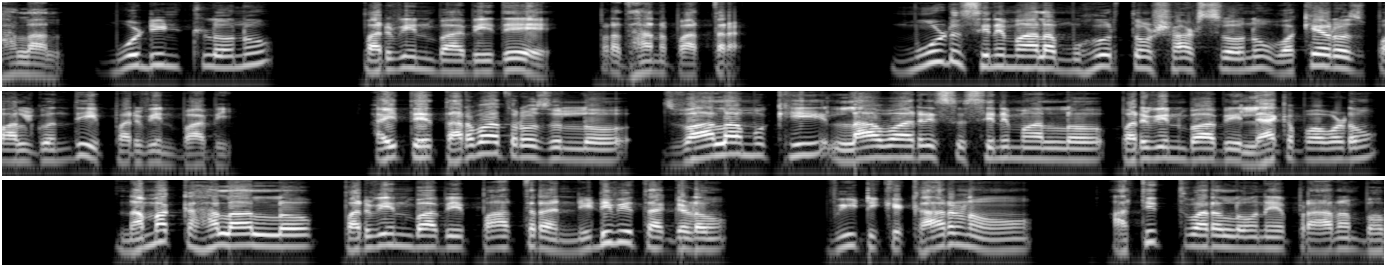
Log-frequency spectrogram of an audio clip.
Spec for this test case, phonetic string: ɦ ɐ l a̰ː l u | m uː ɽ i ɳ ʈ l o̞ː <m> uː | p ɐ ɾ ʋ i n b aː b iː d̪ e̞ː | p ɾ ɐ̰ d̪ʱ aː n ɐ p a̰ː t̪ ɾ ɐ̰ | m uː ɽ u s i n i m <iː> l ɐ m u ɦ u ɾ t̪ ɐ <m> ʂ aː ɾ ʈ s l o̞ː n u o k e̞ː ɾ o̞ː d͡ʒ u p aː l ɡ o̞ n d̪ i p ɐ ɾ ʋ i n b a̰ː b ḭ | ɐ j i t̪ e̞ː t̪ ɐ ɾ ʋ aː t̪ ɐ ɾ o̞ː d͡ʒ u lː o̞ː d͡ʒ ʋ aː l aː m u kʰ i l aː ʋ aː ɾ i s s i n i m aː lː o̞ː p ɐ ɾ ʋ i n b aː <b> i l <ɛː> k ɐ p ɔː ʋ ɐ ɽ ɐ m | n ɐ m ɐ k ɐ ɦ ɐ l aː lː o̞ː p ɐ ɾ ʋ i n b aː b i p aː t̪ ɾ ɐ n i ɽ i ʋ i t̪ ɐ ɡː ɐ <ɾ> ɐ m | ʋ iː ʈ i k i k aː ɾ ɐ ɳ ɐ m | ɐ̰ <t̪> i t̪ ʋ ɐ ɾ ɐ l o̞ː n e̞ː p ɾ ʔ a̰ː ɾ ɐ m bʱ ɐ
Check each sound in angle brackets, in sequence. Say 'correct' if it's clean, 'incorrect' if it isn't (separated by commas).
incorrect, incorrect, correct, correct, correct, incorrect, correct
